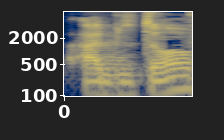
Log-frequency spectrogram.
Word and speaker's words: habitant: You want to say habitant, for example, inhabitants. You say habitant, but you don't pronounce the H.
